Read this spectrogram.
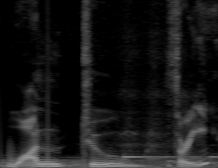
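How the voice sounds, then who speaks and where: An actor playing a humble, self-doubting pony beast in a cartoon fantasy, hesitant and awkward. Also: male voice, medium pitch, drawn-out words, music in the background. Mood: reluctant.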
